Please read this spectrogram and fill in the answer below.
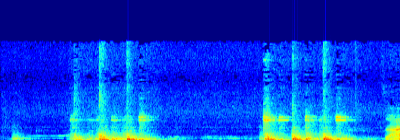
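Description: A person coughing in two quick runs of about four coughs each, one about a second in and one near three seconds.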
